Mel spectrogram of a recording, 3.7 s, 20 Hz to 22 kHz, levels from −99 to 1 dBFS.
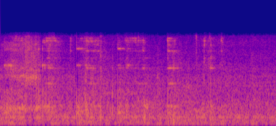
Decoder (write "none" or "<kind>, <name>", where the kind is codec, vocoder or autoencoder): none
